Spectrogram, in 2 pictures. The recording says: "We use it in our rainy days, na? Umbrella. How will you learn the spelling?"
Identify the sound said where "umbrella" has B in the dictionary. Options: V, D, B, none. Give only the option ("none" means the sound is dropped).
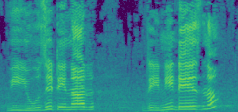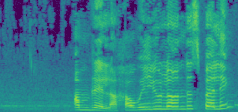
none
